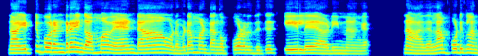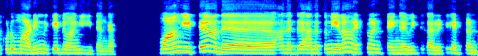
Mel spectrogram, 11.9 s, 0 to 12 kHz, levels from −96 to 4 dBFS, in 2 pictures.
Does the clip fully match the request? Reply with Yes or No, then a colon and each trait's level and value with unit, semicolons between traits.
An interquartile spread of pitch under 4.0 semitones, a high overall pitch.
Yes: average, 2.9 semitones; high, 210 Hz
